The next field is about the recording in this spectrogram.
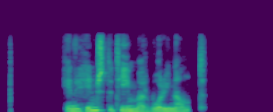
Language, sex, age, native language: Icelandic, female, 20-29, Icelandic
